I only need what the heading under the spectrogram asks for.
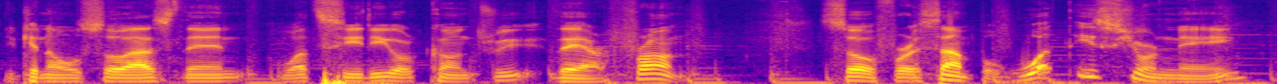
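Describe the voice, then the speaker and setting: A man teaching a beginner English grammar lesson, repeating example sentences slowly and clearly. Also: fairly low pitch, expressive, fairly bright tone, soft background music. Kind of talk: slow classroom-style grammar lesson.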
